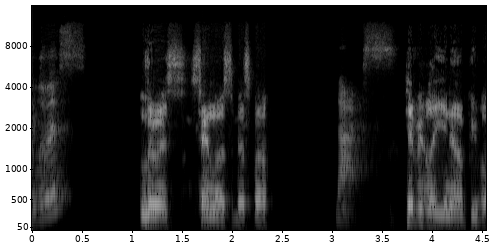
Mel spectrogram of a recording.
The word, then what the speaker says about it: San Luis Obispo: Louis, San Luis Obispo.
